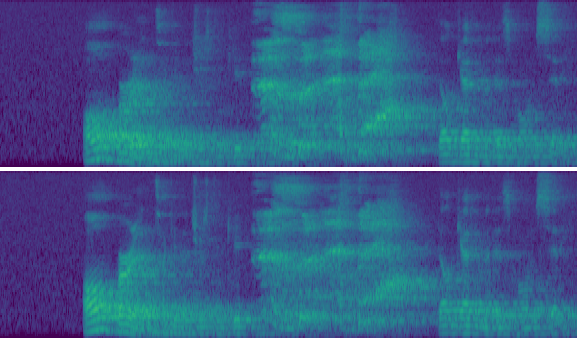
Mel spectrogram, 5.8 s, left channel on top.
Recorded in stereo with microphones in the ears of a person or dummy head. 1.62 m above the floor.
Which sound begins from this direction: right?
A man speaking, at 0.8 s.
